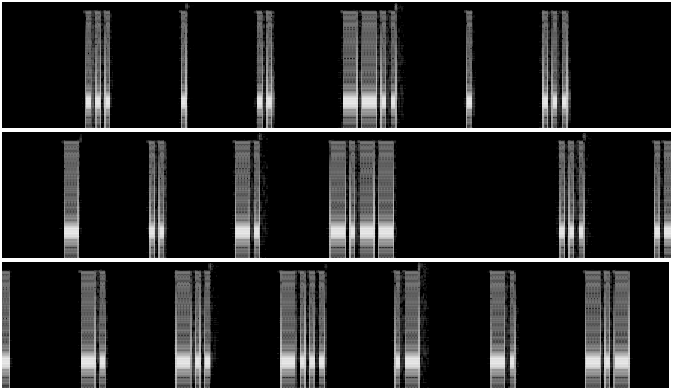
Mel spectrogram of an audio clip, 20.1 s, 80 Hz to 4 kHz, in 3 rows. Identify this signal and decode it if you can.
Morse code, heard as a keyed tone, about 25 wpm, spaced as for 10 wpm, 550 Hz. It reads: SEIZES TINY SANDBANK
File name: podcast / News headlines-1x-25x10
